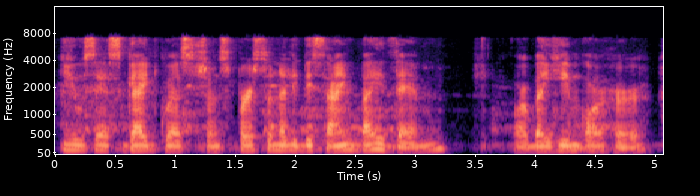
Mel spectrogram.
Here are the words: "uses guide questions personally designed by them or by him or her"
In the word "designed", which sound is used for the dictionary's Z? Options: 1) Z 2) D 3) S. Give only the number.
3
